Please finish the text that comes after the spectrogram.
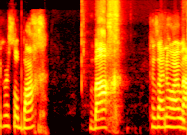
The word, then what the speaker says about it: Bach: Well, I mean, I was just being extra German, and not like he was, I was just trying to be guttural with it. Bach.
